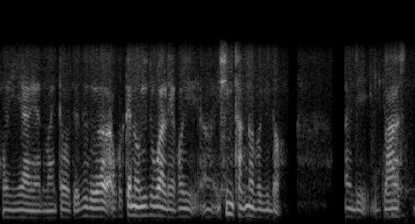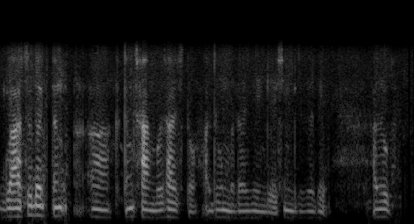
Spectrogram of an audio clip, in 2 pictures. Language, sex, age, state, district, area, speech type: Manipuri, male, 30-45, Manipur, Kangpokpi, urban, conversation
